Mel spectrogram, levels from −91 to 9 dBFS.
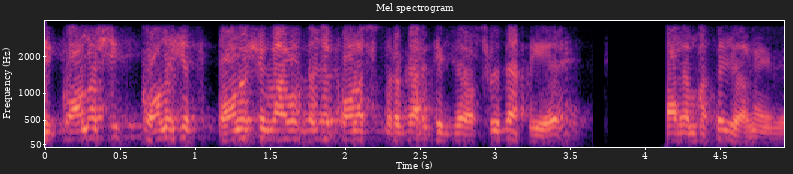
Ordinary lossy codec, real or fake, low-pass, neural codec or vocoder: none; real; 3.6 kHz; none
